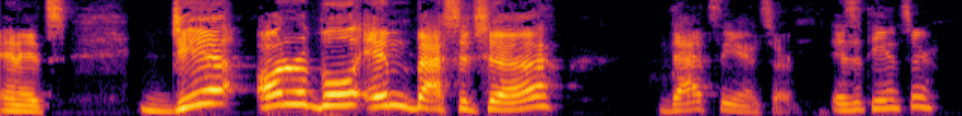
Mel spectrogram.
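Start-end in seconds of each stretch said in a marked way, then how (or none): 1.1-3.7 put-on British accent, slower. Giving a listener the answer, the speaker says it in a British accent. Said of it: "you have to say it in a British accent".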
